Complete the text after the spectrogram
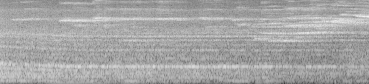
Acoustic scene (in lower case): subway station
